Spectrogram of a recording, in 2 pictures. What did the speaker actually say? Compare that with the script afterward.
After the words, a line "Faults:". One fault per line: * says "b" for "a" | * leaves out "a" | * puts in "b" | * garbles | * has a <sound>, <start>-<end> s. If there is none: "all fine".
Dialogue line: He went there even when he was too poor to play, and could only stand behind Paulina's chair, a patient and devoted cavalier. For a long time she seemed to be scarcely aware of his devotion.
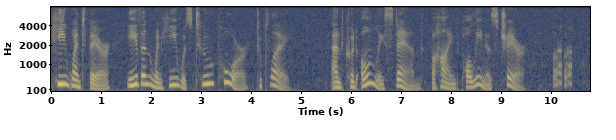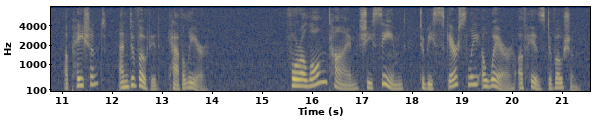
He went there even when he was too poor to play, and could only stand behind Paulina's chair, a patient and devoted cavalier. For a long time she seemed to be scarcely aware of his devotion.
Faults:
* has a laugh, 10.0-10.4 s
